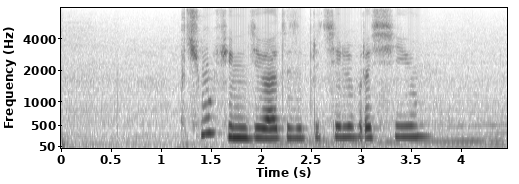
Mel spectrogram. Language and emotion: Russian, neutral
